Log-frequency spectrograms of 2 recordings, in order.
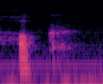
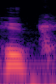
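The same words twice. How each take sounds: First: The vowel is a short o sound. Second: The vowel is a long oo sound. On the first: This is how it is not said where the speaker is from. "and not o" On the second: This is how it is said where the speaker is from. "the double O sound is often uh, oo"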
